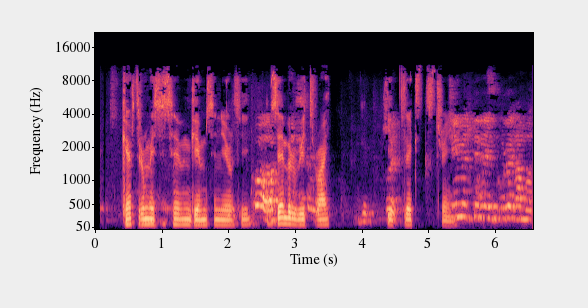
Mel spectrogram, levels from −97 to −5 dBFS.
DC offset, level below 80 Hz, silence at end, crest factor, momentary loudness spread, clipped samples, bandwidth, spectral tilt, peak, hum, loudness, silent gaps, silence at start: under 0.1%; -54 dBFS; 0 s; 20 dB; 10 LU; under 0.1%; 11.5 kHz; -4.5 dB/octave; -2 dBFS; none; -20 LUFS; none; 0.1 s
